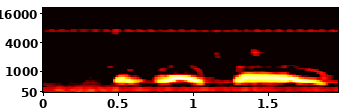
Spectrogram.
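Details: Wild-dove lure of spotted dove calls: one short note, a rising-falling coo, then a long sliding coo that drops in pitch, soft and clear with little background sound.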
